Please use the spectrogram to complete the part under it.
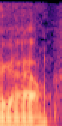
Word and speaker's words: Guile: No, my name is Guy Guile. – Guy Guile. – They'd be calling me Guy Gale. Guy Gale. Guy Gale. No, it rhymes with my first name, fuckers. And he'd spell it G-E-I.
